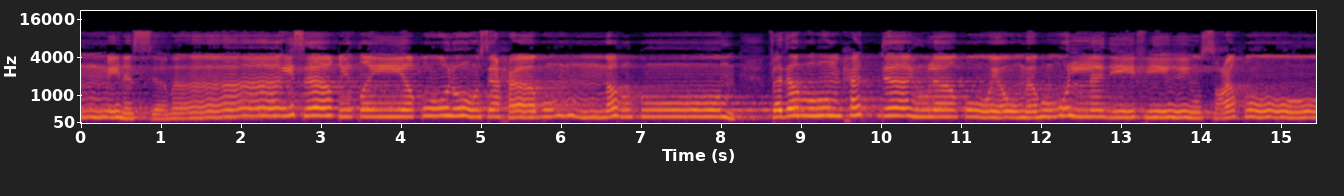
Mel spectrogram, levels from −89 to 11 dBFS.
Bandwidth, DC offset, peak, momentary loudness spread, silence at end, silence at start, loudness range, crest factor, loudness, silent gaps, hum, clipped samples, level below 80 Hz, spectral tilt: 11 kHz; under 0.1%; -2 dBFS; 6 LU; 0 s; 0 s; 2 LU; 16 dB; -18 LUFS; none; none; under 0.1%; -62 dBFS; -4 dB/octave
